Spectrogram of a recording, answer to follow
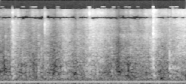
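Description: Faint, light rustles of paper cutouts being handled, over a steady low hum.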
